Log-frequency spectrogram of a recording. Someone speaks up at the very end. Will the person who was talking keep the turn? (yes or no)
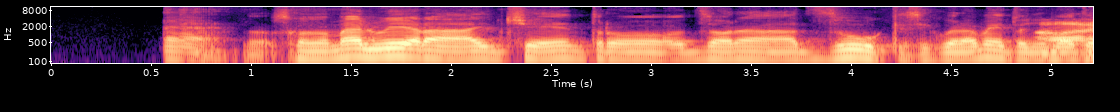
no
